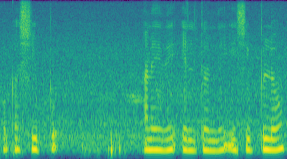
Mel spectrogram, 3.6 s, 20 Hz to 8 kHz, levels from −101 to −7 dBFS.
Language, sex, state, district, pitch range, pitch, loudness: Telugu, female, Telangana, Karimnagar, 195-210 Hz, 200 Hz, -16 LUFS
